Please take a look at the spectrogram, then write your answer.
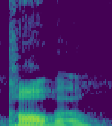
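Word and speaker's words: calvo: about I'm Wonder yeah he still smokes it's CVO how you spell that c a l v o CVO it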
